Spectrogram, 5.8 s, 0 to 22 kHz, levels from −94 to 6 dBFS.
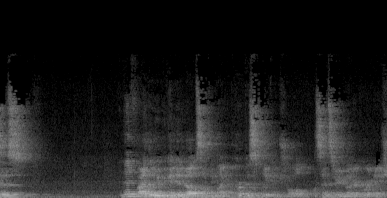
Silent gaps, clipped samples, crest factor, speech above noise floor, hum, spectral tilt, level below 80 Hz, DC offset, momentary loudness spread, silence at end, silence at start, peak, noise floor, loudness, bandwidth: none; under 0.1%; 18 dB; 24 dB; none; -4.5 dB/octave; -80 dBFS; under 0.1%; 13 LU; 0 s; 0 s; -16 dBFS; -56 dBFS; -32 LUFS; 14 kHz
